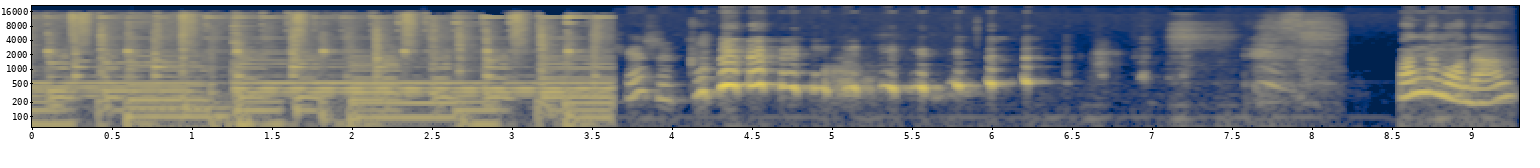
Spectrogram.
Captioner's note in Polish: śmiech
